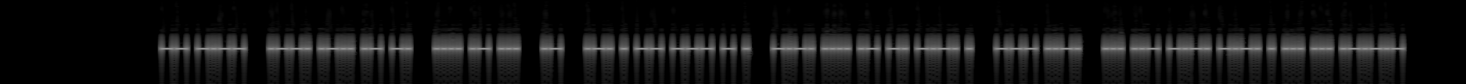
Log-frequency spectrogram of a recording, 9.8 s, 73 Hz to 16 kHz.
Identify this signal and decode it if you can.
Morse code, heard as a keyed tone, about 50 wpm, 700 Hz. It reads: MY PLAN HAS A REMOTE CHANCE OF SUCCESS.
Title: Sentences from Top 1300 Words 50wpm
